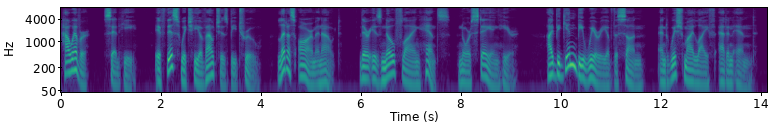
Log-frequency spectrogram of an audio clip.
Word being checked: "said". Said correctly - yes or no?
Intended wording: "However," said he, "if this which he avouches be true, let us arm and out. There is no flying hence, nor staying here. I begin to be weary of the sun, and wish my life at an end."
yes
